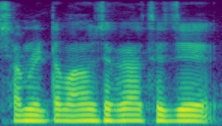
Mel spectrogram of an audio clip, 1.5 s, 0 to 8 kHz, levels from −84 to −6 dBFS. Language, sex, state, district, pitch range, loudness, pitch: Bengali, male, Tripura, West Tripura, 130-135 Hz, -14 LUFS, 130 Hz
